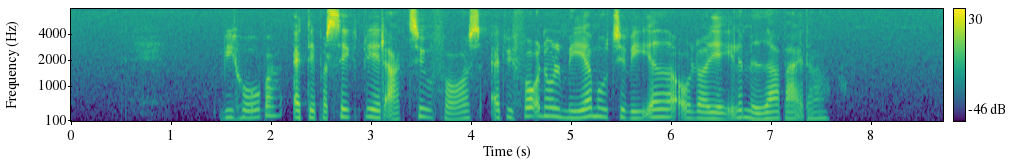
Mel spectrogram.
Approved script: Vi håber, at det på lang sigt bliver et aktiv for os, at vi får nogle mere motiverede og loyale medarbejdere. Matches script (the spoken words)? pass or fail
fail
